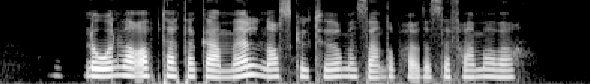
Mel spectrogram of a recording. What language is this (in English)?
Norwegian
